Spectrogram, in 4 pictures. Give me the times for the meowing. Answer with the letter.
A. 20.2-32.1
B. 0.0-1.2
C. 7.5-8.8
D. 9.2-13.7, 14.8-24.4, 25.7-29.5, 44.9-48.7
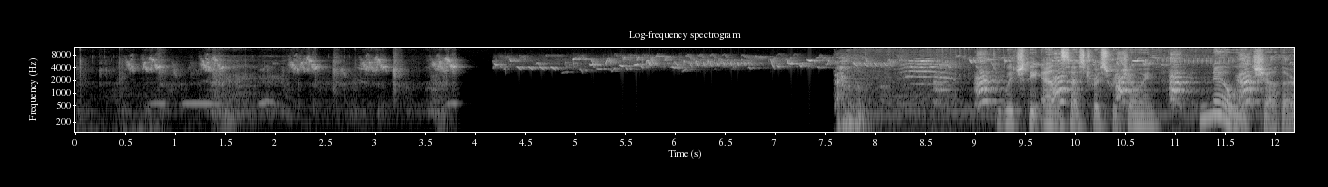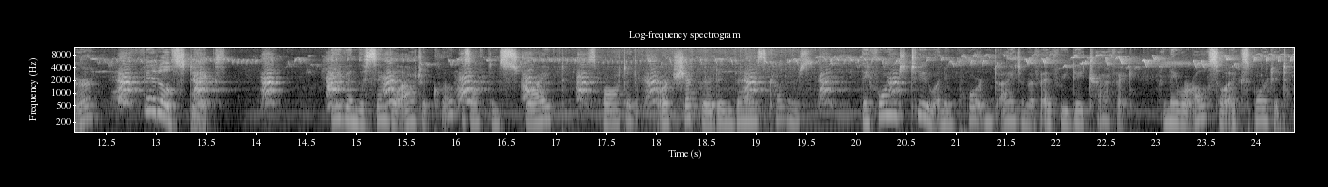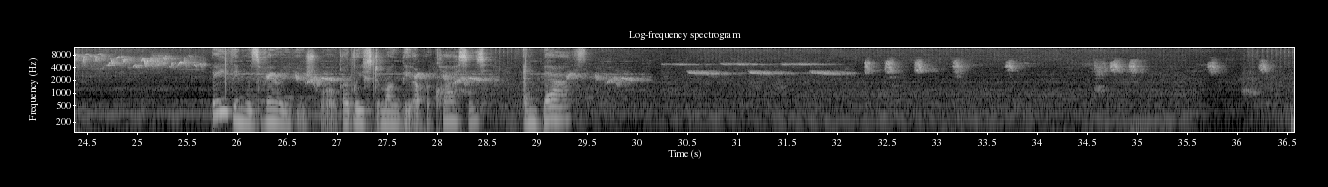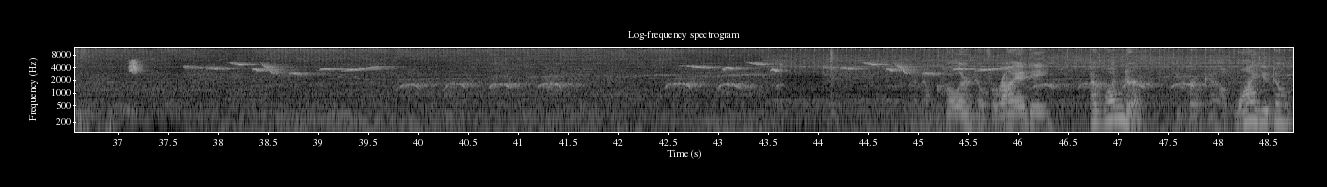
C.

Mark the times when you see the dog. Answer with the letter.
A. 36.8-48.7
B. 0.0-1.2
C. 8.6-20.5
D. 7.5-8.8
C.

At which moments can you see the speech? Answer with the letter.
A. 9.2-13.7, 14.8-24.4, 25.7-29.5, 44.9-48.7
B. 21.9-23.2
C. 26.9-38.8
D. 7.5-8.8
A.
